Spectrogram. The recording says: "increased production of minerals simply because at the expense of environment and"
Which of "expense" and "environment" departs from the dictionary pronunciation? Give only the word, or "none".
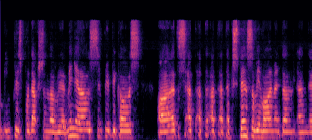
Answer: environment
